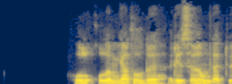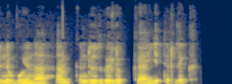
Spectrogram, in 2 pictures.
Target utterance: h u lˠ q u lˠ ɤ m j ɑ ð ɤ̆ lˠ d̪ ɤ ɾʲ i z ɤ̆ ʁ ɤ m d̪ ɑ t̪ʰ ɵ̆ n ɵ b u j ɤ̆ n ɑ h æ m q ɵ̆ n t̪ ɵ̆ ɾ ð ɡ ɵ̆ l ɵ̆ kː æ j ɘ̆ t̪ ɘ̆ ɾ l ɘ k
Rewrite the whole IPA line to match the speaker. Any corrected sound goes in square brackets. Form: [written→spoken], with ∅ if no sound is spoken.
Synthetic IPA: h u lˠ q u lˠ ɤ m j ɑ ð ɤ̆ lˠ d̪ ɤ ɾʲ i z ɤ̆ ʁ ɤ m d̪ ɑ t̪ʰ ɵ̆ n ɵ b u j ɤ̆ n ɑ h æ m [q→k] ɵ̆ n [t̪→d̪] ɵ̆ [ɾ→∅] ð ɡ ɵ̆ l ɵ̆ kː æ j ɘ̆ t̪ ɘ̆ ɾ l ɘ k

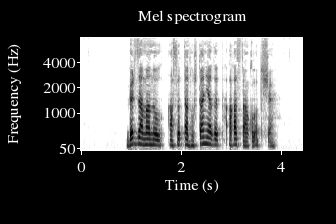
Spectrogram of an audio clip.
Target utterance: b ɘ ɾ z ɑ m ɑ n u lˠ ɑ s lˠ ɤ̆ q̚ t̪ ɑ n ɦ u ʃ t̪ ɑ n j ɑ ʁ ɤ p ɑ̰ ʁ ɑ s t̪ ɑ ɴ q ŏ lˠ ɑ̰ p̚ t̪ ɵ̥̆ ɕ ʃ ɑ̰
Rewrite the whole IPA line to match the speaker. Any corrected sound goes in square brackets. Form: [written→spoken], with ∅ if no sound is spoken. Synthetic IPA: b ɘ ɾ z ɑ m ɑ n u lˠ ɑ s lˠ ɤ̆ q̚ t̪ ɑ n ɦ u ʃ t̪ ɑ n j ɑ [ʁ→ð] ɤ p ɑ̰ ʁ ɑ s t̪ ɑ ɴ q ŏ lˠ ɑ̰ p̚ t̪ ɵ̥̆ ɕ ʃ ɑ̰

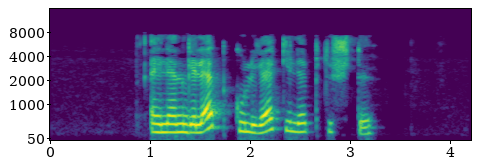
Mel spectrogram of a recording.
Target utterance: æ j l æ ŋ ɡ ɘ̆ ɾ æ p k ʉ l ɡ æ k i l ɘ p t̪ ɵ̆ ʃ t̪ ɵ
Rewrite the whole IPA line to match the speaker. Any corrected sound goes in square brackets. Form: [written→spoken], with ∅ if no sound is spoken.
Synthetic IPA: æ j l æ ŋ ɡ ɘ̆ [ɾ→l] æ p k ʉ l ɡ æ k i l ɘ p t̪ ɵ̆ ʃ t̪ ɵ

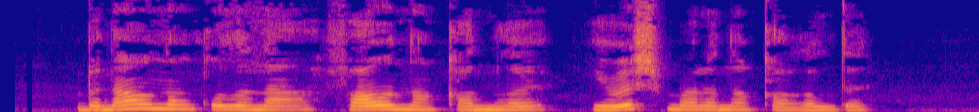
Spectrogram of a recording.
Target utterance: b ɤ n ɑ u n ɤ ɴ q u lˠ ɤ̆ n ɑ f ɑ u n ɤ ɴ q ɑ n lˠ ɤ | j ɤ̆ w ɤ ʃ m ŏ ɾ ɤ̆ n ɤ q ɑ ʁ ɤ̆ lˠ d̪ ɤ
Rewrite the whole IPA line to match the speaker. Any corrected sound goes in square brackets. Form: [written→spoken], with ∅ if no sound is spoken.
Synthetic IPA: b ɤ n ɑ u n ɤ ɴ q u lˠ ɤ̆ n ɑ f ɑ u n ɤ ɴ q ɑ n lˠ ɤ | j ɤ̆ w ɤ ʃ m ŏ ɾ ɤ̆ n ɤ q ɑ ʁ ɤ̆ lˠ d̪ ɤ

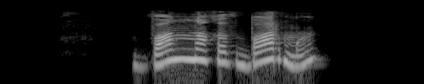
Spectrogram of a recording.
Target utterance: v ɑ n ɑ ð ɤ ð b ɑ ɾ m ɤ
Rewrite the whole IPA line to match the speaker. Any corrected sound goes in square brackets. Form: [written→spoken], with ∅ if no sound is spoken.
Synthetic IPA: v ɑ [n→nː] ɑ [ð→ʁ] ɤ ð b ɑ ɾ m ɤ

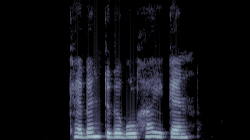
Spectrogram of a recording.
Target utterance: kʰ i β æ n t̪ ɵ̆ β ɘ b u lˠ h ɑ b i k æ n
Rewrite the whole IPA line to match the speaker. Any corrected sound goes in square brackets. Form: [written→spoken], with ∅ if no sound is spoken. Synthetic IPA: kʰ [i→æ] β æ n t̪ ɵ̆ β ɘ b u lˠ h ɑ [b→∅] i k æ n

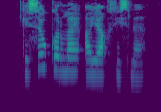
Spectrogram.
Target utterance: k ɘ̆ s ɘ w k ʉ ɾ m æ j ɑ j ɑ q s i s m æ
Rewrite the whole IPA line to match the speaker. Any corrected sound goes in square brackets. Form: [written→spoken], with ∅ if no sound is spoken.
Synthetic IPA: k ɘ̆ s ɘ w k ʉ ɾ m æ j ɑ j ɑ q s i s m æ

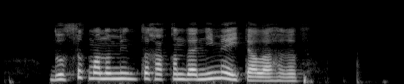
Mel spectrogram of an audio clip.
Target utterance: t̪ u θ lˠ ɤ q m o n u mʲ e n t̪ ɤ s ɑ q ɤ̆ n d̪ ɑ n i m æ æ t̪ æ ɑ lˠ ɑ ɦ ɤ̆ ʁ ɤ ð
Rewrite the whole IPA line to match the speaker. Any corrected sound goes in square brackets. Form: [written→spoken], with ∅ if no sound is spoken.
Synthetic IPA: [t̪→d̪] u θ lˠ ɤ q m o n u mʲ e n t̪ ɤ [s→χ] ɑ q ɤ̆ n d̪ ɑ n i m æ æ t̪ æ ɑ lˠ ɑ ɦ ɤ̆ ʁ ɤ ð

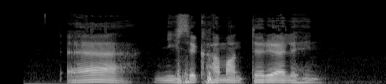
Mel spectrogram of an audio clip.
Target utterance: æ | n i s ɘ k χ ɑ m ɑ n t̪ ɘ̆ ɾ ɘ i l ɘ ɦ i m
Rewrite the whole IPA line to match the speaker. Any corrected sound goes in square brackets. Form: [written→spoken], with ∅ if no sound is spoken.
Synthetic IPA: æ | n i s ɘ k [χ→h] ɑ m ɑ n t̪ ɘ̆ ɾ ɘ [i→æ] l ɘ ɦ i [m→n]

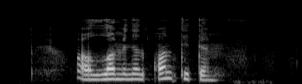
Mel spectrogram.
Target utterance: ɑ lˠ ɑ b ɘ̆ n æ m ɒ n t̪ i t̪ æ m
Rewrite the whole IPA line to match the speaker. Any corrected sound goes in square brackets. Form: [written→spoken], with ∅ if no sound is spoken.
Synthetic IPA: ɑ [lˠ→lˠː] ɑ [b→m] ɘ̆ n æ [m→n] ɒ n t̪ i t̪ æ m

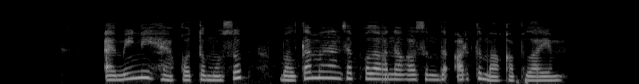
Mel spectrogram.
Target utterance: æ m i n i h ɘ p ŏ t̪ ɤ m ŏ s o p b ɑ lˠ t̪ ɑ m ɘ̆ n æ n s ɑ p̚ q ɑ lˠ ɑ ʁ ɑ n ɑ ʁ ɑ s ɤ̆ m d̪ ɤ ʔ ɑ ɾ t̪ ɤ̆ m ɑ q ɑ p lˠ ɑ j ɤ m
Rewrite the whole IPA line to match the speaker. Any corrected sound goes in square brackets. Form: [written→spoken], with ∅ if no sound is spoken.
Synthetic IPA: æ m i n i h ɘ [p→q] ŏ t̪ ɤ m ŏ s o p b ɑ lˠ t̪ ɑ m ɘ̆ n æ n s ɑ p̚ q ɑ lˠ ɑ ʁ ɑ n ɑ ʁ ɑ s ɤ̆ m d̪ ɤ ʔ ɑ ɾ t̪ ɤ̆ m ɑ q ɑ p lˠ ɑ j ɤ m

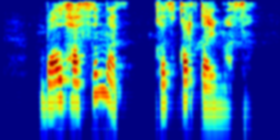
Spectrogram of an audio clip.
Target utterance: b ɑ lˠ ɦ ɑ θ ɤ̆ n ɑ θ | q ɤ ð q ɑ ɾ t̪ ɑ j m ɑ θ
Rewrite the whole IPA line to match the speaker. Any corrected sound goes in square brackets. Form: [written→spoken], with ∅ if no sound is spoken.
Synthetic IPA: b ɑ lˠ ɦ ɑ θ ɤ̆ [n→m] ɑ θ | q ɤ ð q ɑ ɾ t̪ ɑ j m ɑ θ

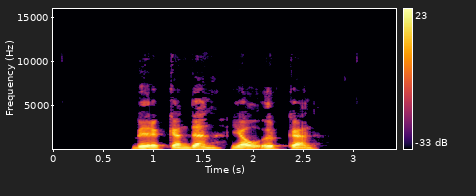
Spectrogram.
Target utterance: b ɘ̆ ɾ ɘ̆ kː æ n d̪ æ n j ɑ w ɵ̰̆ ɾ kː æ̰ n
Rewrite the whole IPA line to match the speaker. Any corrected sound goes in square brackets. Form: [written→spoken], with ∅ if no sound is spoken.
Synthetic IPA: b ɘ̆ ɾ ɘ̆ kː æ n d̪ æ n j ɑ w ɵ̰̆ ɾ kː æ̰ n

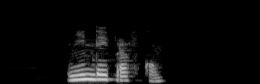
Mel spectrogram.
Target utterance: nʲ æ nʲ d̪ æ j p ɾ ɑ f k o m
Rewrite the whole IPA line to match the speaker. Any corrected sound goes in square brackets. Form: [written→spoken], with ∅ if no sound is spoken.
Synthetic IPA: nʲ [æ→i] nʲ d̪ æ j p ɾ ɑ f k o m

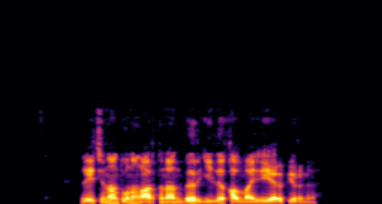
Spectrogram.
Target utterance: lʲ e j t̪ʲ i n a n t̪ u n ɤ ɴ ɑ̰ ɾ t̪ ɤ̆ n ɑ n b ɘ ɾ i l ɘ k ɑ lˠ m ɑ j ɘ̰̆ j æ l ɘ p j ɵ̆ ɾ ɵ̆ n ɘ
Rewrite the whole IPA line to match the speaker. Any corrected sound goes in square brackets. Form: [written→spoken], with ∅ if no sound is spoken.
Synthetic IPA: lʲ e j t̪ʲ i n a n t̪ u n ɤ ɴ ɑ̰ ɾ t̪ ɤ̆ n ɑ n b ɘ ɾ i l ɘ [k→q] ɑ lˠ m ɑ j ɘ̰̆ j æ [l→ɾ] ɘ p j ɵ̆ ɾ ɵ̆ n ɘ

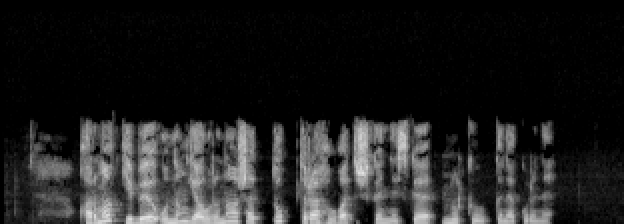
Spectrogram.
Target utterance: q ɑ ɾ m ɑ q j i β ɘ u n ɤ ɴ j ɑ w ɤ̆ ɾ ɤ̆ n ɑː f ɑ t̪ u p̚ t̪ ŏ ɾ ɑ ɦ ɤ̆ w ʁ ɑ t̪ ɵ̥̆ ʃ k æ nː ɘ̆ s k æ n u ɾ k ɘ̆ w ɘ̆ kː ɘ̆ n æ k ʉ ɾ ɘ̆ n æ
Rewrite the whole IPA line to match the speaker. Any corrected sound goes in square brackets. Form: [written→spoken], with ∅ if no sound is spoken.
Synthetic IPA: q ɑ ɾ m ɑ q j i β ɘ u n ɤ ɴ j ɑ w ɤ̆ ɾ ɤ̆ n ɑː [f→ʃ] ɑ t̪ u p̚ t̪ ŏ ɾ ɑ ɦ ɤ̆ w ʁ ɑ t̪ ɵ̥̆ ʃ k æ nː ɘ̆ s k æ n u ɾ k ɘ̆ w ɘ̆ kː ɘ̆ n æ k ʉ ɾ ɘ̆ n æ

